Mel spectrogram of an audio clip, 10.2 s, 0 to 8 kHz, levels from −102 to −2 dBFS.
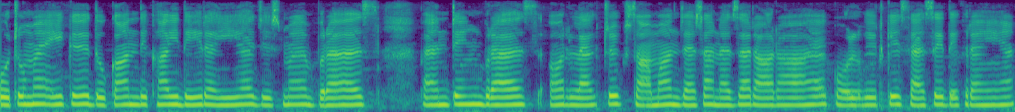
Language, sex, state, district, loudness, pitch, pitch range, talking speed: Chhattisgarhi, female, Chhattisgarh, Jashpur, -21 LUFS, 205 Hz, 195-215 Hz, 155 wpm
